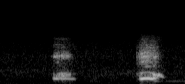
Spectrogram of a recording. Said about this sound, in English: Shut up, burp. I love that.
